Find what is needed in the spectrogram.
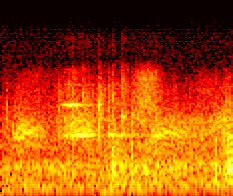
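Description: Countryside ambience with birds calling, including a couple of short high-pitched calls near the middle, over a steady outdoor hiss.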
